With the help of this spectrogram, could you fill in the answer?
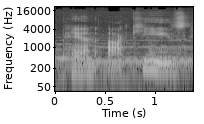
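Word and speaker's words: Panakes: panachi should be pronounced pan aquis even though sophie says it so it rhymes with pancakes it is related to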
